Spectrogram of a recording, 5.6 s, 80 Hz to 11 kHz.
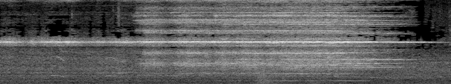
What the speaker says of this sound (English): coming in now on platform 1 is the 1746 service to Exmouth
